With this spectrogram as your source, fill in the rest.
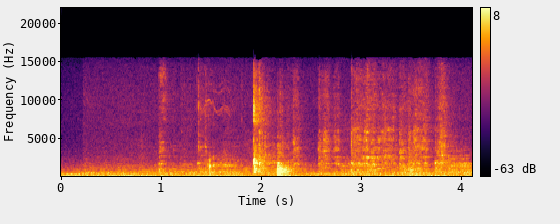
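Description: Nutrijell pudding mixture stirred in a pot, a steady scraping swirl with a couple of sharp clinks of the spoon against the metal near the middle, close and alone.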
